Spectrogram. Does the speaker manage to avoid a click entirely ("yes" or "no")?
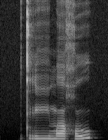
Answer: yes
